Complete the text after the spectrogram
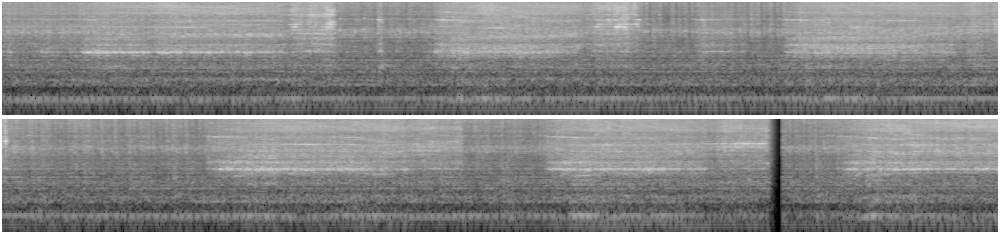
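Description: A band saw blade cuts through wood in repeated bursts.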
